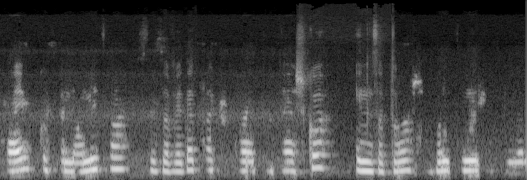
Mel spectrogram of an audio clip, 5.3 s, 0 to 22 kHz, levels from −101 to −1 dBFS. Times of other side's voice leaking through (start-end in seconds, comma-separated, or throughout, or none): 0.00-0.72, 1.32-1.47, 1.99-2.20, 4.16-4.20, 4.72-4.85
